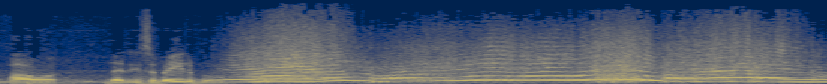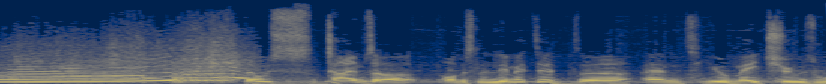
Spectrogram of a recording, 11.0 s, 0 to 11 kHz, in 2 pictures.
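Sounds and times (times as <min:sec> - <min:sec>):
race car engine screaming past: 0:01.5 - 0:07.2.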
